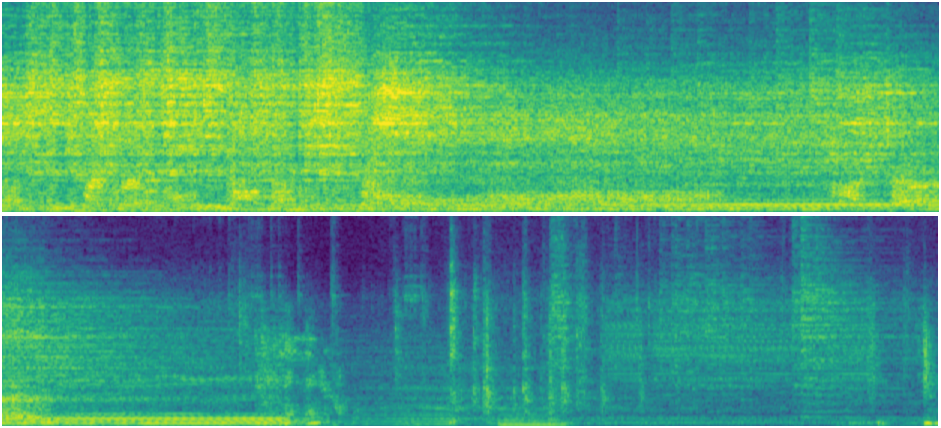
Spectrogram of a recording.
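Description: Death-metal song with distorted electric guitar and drum kit, ending on a held guitar chord that cuts off about eight seconds in. After it comes quieter room sound with a few scattered knocks.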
